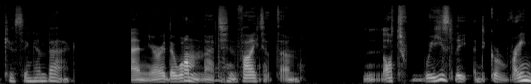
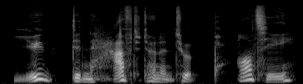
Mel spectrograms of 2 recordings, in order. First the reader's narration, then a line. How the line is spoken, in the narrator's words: Draco said, complaint as clear in his voice as arousal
